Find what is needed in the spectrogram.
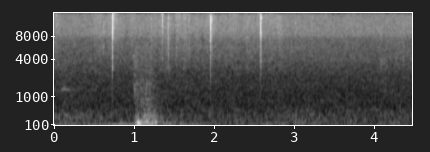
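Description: Faint sounds of crocheting by hand: a soft bump about a second in and a few light ticks from the hook and yarn being worked, over a low steady hum.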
